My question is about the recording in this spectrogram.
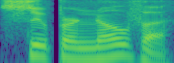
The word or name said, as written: supernova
